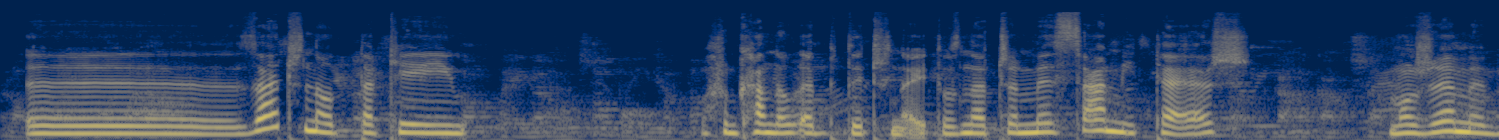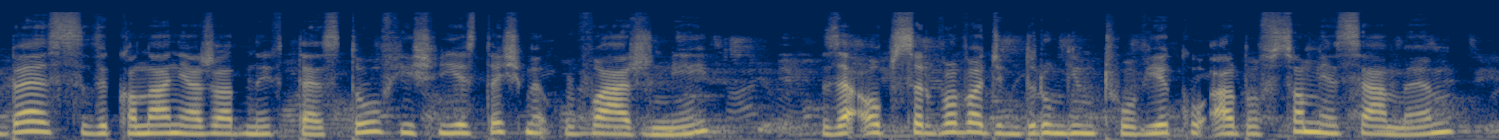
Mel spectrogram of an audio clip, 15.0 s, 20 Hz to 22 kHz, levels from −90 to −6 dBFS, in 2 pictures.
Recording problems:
background chatter; faint; throughout; 3 voices, 20 dB below the speech

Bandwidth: 15 kHz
